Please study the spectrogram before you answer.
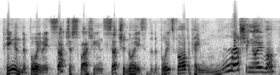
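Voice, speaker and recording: Captured on a webcam mic at home, this father's fairly high, gravelly voice comes through a rough recording. He reads a bedtime picture book to his child at normal speed, very animated, though he stutters, stumbling over and repeating words.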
